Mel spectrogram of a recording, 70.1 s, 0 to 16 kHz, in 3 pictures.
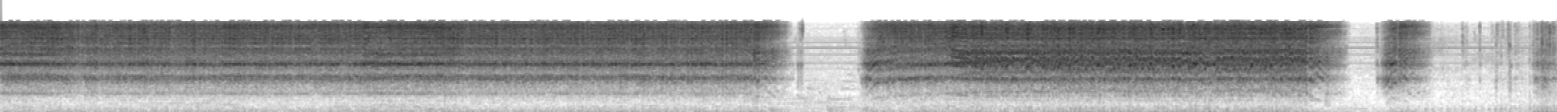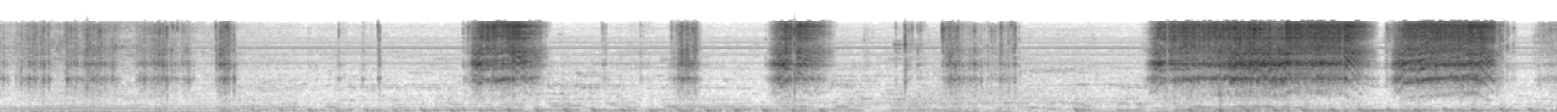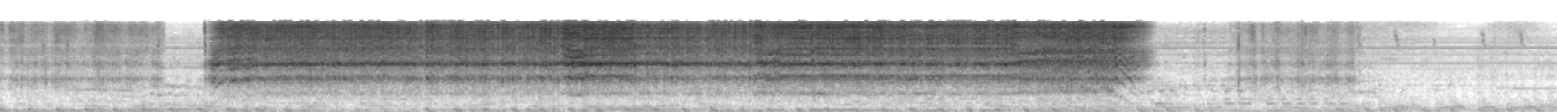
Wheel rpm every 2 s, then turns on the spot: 160, 160, 160, 160, 160, 110, 60, 160, 160, 140, 20, 20, 20, 10, 0, 60, 0, 20, 0, 10, 80, 140, 90, 20, 20, 140, 160, 160, 160, 160, 160, 130, 10, 10, 0.
22-28 38-40 46-48 64-68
